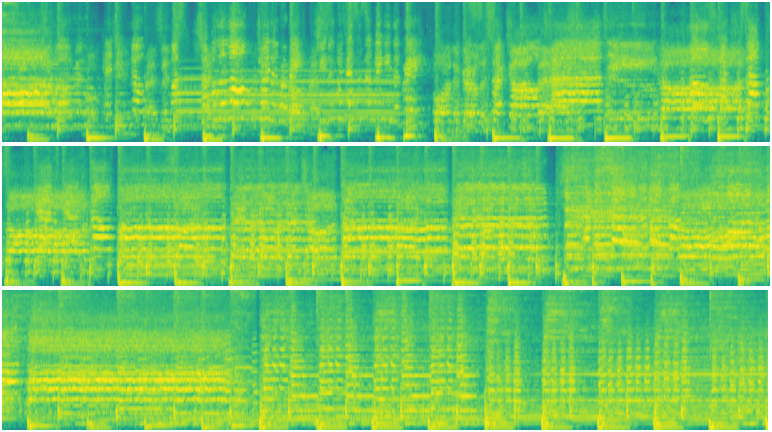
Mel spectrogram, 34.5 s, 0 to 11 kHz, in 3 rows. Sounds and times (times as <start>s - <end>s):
Swing music: 0.0s - 34.5s.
